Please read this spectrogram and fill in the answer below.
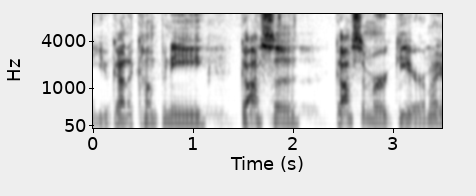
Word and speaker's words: Gossamer Gear: start your company you've got a company Gosa gossamer gear am I pronouncing that right yep Gosser gear my mom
